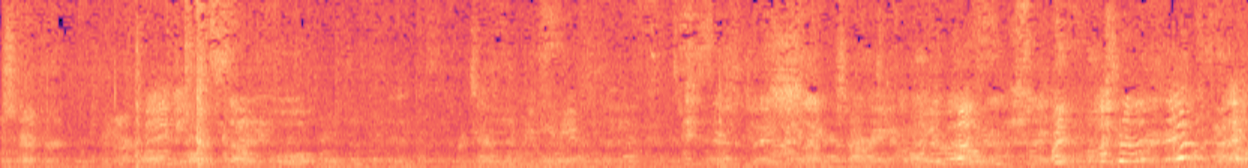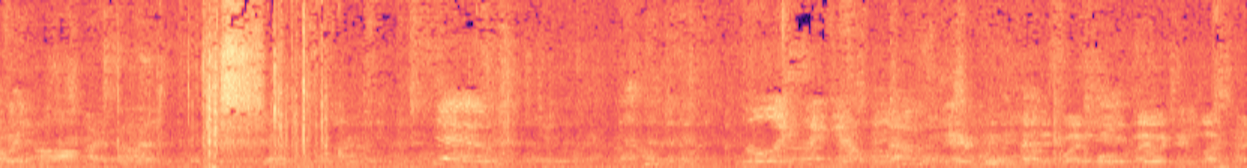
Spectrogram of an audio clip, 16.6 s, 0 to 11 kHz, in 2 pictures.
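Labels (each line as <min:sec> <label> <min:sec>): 0:00.0 People are talking indistinctly in the background. 0:16.6
0:00.9 A switch is flipped loudly. 0:01.8
0:06.2 A woman is laughing and speaking loudly. 0:08.9
0:09.6 A person flips through book pages with a hissing sound. 0:10.8
0:11.2 A woman is speaking nearby. 0:11.8
0:12.3 A woman is laughing. 0:13.1
0:13.2 People nearby are having a loud conversation. 0:16.6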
